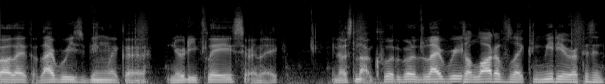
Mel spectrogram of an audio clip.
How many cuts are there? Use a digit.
2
